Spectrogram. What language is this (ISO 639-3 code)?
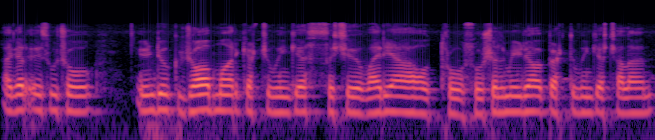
kas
